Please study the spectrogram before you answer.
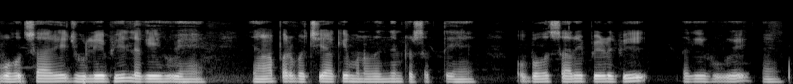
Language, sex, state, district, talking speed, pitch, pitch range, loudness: Hindi, male, Jharkhand, Deoghar, 180 wpm, 130 Hz, 125-135 Hz, -16 LUFS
